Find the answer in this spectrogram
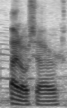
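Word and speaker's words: Idyllshire: Do you pronounce it as Idleshire or Iltshire? Idleshire.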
